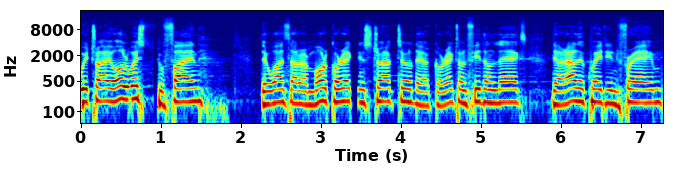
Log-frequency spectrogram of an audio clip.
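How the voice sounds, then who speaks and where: Here a man talks in a high voice with a Spanish accent. His intonation is monotone and flat. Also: moderate pace. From Argentina. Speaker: livestock show judge. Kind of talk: judge's reasons at a cattle show. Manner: halting, with repeated words.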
